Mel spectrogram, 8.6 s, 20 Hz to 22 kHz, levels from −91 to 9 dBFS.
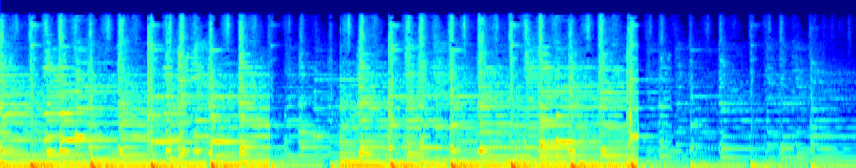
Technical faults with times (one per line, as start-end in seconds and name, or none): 2.69-3.40 sudden gain jump
6.38-8.56 sudden gain jump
